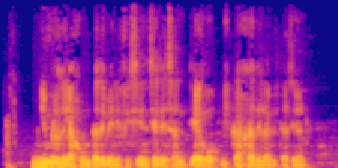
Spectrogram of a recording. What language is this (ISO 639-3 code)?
spa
